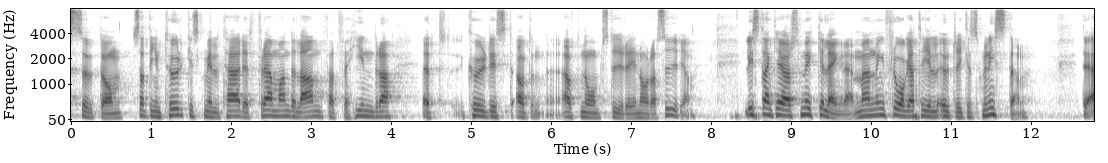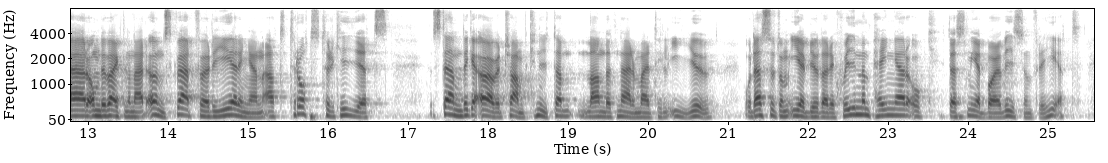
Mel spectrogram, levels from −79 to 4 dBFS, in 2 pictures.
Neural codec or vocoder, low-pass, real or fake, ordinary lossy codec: none; none; real; none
